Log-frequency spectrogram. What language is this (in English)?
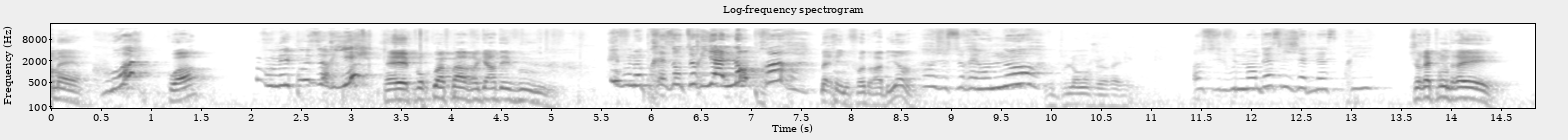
French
